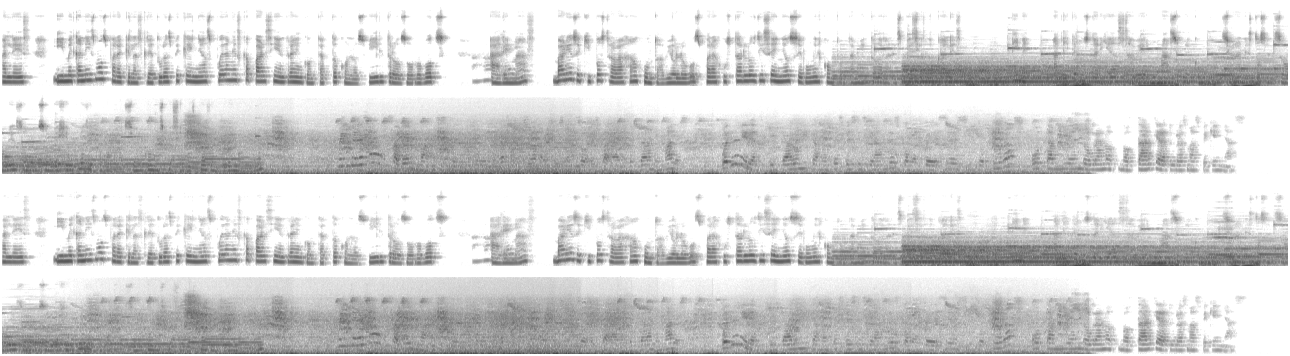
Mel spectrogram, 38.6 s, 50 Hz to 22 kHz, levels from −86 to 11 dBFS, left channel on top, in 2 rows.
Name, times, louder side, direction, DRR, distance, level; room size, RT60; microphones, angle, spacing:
voice 1, 0.0-6.6 7.3-7.9 8.3-14.4 15.1-15.4 15.8-23.2, left 2 dB, 75° left, 1.2 m, -35 dB
voice 2, 7.0-7.8 24.3-29.6 30.1-37.7, left 1 dB, 5° right, 3.9 m, -42 dB
sound 1, 12.4-23.2, right 1 dB, 45° left, 1.6 m, -37 dB
sound 2, 13.5-22.3, right 1 dB, 45° right, 1.5 m, -28 dB
sound 3, 19.9-35.6, right 1 dB, 30° right, 1.0 m, -27 dB
9.9 x 5.1 x 3.7 m
head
